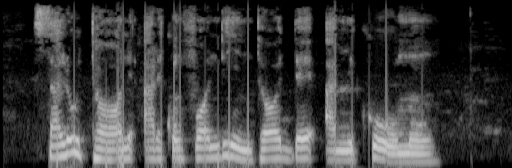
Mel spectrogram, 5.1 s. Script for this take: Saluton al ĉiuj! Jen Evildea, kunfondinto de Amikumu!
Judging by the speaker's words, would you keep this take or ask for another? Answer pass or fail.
fail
